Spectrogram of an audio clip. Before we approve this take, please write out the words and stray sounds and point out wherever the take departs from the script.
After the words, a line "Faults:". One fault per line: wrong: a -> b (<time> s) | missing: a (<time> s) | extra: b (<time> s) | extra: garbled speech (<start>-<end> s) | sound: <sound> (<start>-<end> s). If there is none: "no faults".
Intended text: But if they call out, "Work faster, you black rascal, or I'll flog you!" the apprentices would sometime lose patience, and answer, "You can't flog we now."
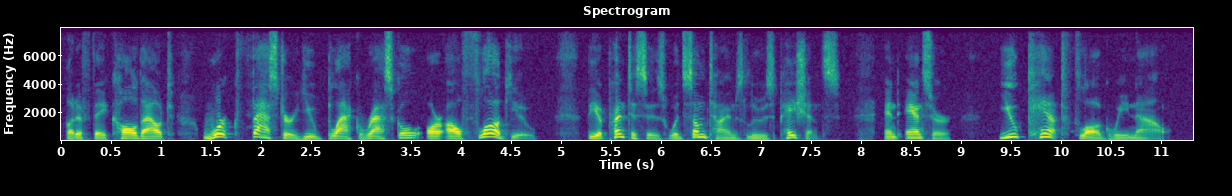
But if they called out, "Work faster, you black rascal, or I'll flog you!" the apprentices would sometimes lose patience, and answer, "You can't flog we now."
Faults:
wrong: call -> called (0.5 s)
wrong: sometime -> sometimes (6.2 s)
